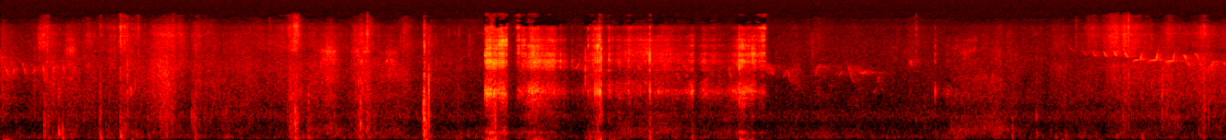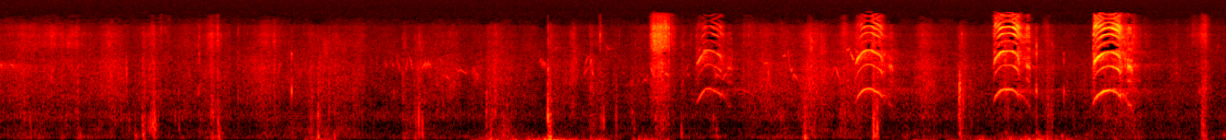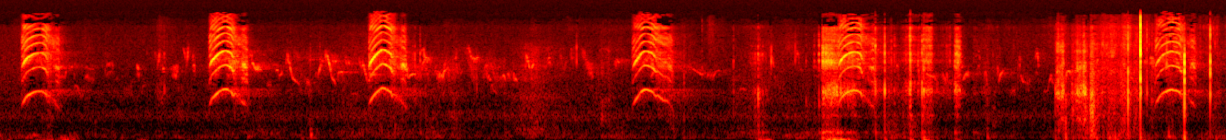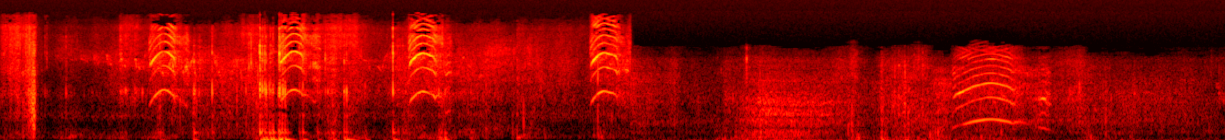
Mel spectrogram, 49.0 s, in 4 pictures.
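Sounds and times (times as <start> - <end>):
dull low thuds: 17.0 - 18.7
bird calling: 19.1 - 21.4, 22.2 - 23.8, 24.7 - 25.4, 26.4 - 29.0, 30.8 - 34.2, 38.0 - 41.8, 42.7 - 43.1.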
